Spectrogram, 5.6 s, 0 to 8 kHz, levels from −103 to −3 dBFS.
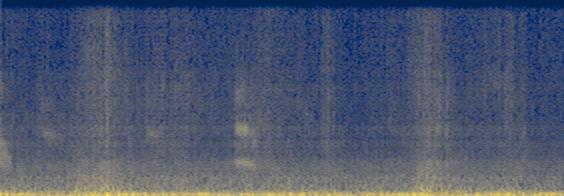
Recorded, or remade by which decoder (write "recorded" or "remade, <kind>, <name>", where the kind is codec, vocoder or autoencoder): remade, vocoder, Vocos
